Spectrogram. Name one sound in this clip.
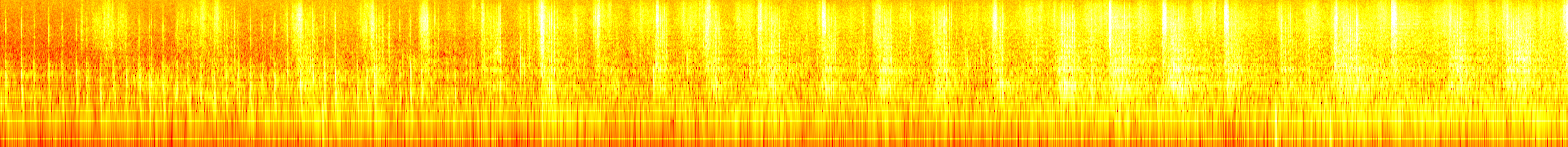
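Footsteps crunch through deep snow.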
